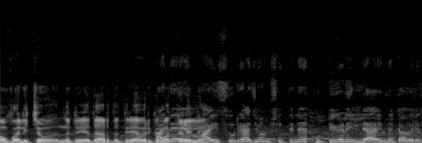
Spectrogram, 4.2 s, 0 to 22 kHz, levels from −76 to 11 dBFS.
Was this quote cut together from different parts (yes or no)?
yes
